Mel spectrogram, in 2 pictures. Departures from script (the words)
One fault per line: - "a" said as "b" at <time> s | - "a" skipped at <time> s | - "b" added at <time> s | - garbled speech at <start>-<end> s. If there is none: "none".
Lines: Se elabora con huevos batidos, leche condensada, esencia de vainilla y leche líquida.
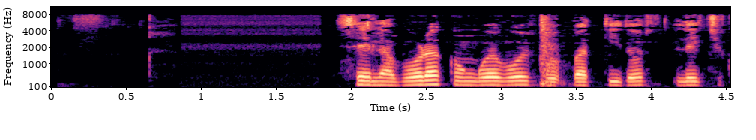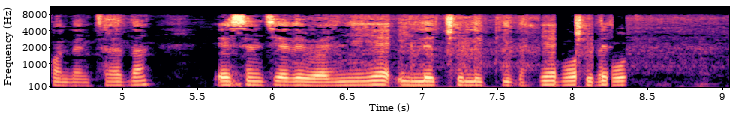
- garbled speech at 7.8-8.4 s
